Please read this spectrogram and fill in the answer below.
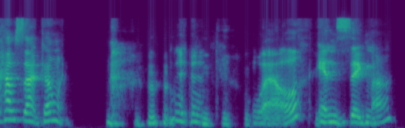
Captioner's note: laugh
